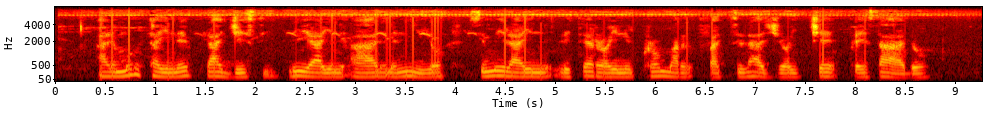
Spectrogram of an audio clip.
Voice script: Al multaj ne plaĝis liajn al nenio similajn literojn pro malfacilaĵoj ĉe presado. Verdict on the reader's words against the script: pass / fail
pass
